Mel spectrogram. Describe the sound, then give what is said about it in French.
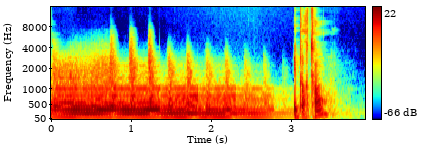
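A heavily processed synthetic tone built from a sample, with steady stacked harmonics and rhythmic, pulsing bursts of upper overtones, holding for about three seconds before a short, harsh flurry of noisy, warbling fragments. “Ça, c'est pareil, tu vois, c'est un son euh, qui est basé sur un sample”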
